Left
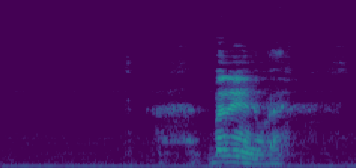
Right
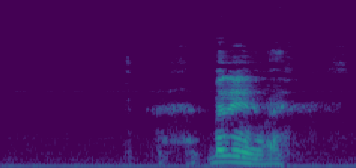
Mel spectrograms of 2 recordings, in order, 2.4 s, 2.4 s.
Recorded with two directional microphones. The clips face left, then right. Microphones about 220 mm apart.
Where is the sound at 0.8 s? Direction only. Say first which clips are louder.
Right 2 dB; 25° right (ahead or behind).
